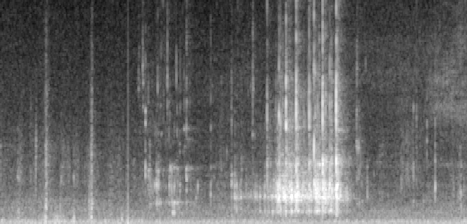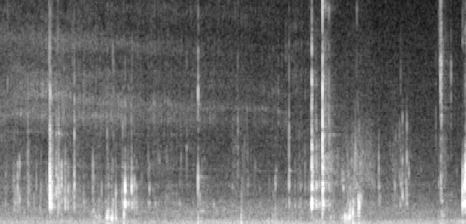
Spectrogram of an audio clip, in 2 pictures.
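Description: Close-miked chewing and crunching of crispy bánh khọt (small Vietnamese fried rice-flour pancakes), with scattered sharp bite clicks and a louder stretch of crunching about three and a half seconds in, over a low steady hum.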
